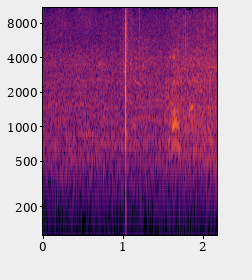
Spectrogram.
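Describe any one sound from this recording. A baseball smacks into a catcher's mitt with a sharp pop.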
